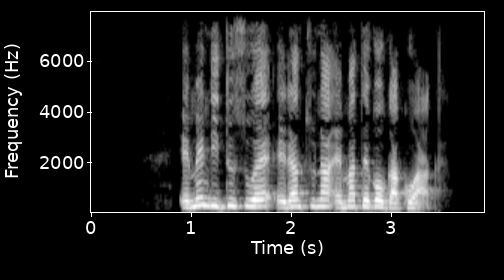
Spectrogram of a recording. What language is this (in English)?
Basque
